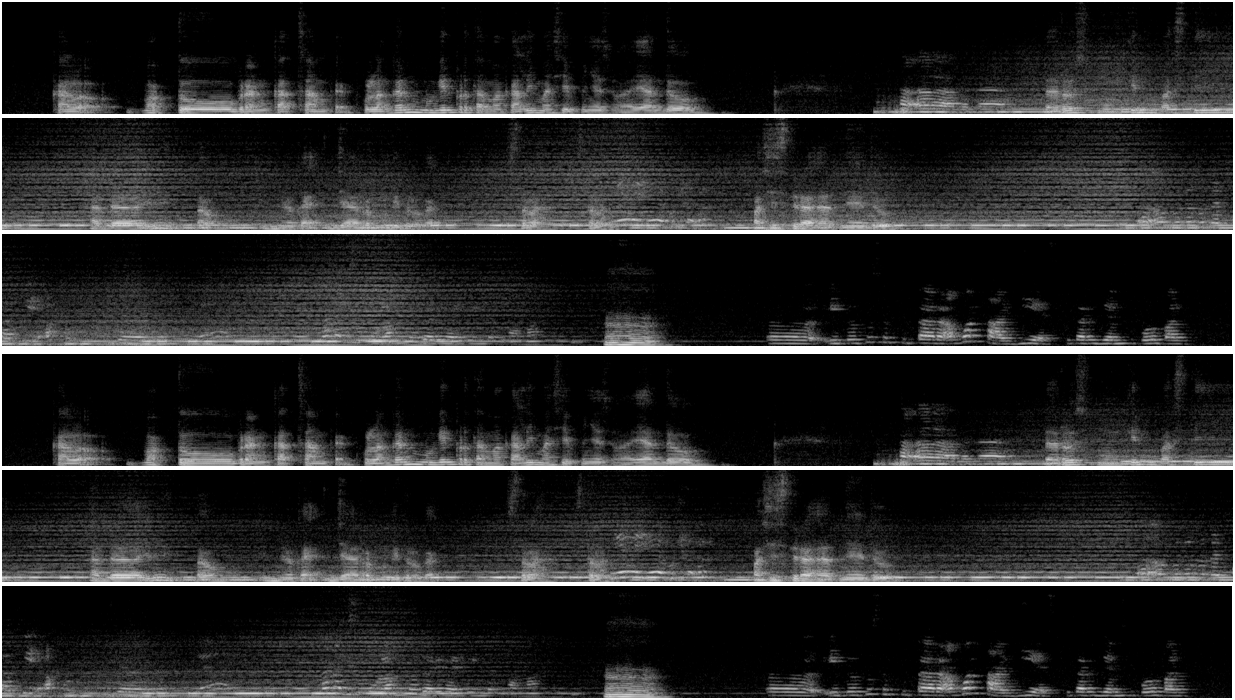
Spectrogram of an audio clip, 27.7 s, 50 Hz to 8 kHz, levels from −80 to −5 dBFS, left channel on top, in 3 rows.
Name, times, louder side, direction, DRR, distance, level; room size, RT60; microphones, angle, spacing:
voice 1, 0.4-5.3 6.7-6.8 7.8-9.3 9.9-12.5 13.1-13.8 14.9-16.0 23.0-23.5, equal, 10° right, 1.2 m, -26 dB
sound 1, 6.5-22.8 23.1-23.2, equal, 35° left, 0.6 m, -29 dB
voice 2, 6.7-7.6 13.8-14.6 17.7-20.2 20.8-22.5 24.2-24.9 25.3-27.3, right 2 dB, 75° right, 2.0 m, -32 dB
4.9 x 2.7 x 2.2 m
head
